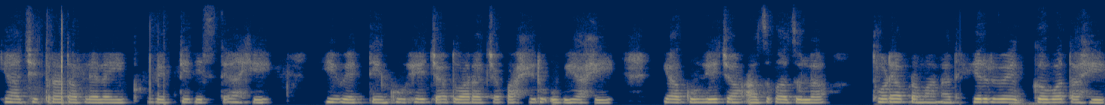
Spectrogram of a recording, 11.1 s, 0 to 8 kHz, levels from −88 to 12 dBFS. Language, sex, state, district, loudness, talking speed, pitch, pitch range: Marathi, female, Maharashtra, Dhule, -25 LUFS, 120 wpm, 225 Hz, 220-240 Hz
